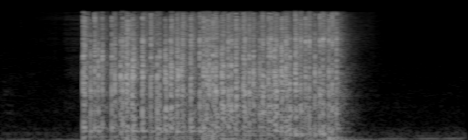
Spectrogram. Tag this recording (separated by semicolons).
tube; popping; hollow; bendy; toy; snaps; bendable; pop; noise-maker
